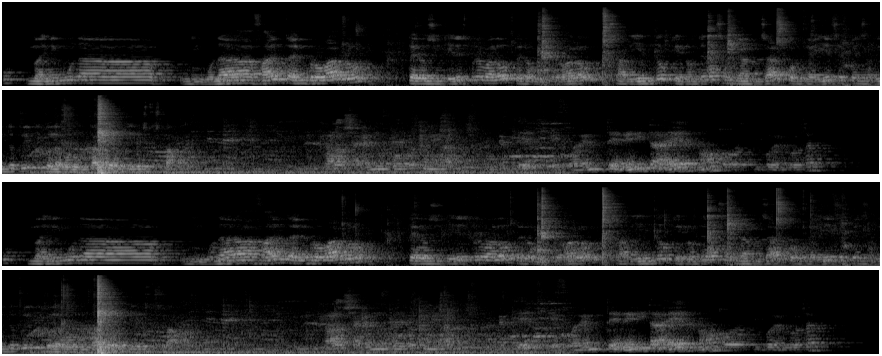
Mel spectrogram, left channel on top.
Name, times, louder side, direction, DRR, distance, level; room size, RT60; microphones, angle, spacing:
voice 1, 0.0-3.7 4.1-10.7, left 2 dB, 55° left, 2 dB, 0.4 m, -37 dB
sound 1, 3.3-10.0, right 1 dB, 45° right, 0.5 m, -40 dB
sound 2, 9.0-14.4, equal, 70° right, 0.8 m, -44 dB
voice 2, 11.5-16.9, equal, 20° right, -7 dB, 0.8 m, -40 dB
2.5 x 2.1 x 2.9 m, 0.91 s
head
